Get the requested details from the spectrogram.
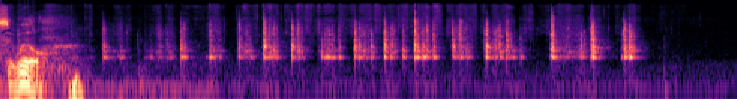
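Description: A metal plug clicks softly as it is unscrewed by hand.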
